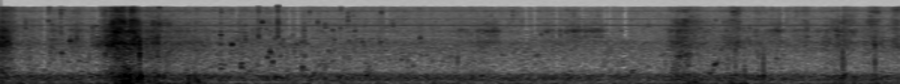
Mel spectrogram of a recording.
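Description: River water running steadily, with a brief whoosh about a second in.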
